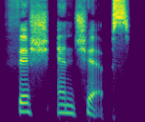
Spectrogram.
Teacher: The word and is very often shortened to just a softened sound. So fish and chips often becomes fish and chips.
